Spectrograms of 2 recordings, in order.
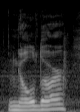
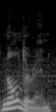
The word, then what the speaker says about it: Noldor: trying to teach me how to pronounce that tilde over the N at the beginning in Noldor. I've been practicing. I've been trying to work on that. It's hard because we don't do that in English. The ng sound at the beginning of words or syllables.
